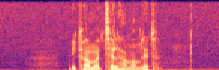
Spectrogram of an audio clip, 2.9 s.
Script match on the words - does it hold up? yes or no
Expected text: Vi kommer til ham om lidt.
yes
